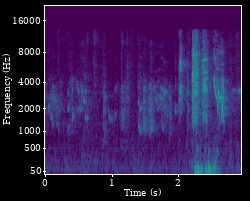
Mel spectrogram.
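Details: Pet budgerigars in South Holland, Netherlands, eating shop-bought dry leaves and grass. Scratchy warbling chatter runs throughout, ending in a loud harsh squawk burst over a thump of rustling movement.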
